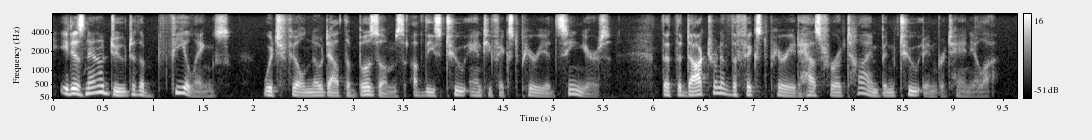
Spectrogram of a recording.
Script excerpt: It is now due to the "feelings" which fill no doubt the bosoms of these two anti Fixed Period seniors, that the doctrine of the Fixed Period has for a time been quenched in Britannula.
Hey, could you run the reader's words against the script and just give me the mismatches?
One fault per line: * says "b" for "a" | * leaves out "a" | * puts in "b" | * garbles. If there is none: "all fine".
* says "two" for "quenched"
